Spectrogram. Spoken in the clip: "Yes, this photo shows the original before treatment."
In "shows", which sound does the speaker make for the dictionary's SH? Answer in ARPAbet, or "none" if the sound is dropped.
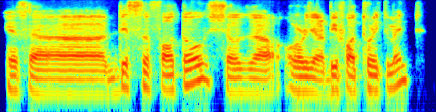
SH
